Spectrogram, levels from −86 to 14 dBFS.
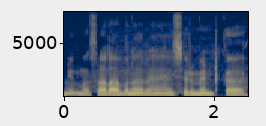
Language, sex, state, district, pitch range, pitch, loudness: Hindi, male, Chhattisgarh, Balrampur, 120-125 Hz, 120 Hz, -17 LUFS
